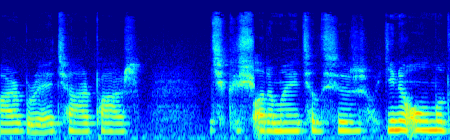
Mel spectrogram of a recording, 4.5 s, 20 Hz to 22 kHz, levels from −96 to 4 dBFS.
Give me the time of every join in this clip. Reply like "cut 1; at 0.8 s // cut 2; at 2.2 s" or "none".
cut 1; at 2.1 s // cut 2; at 2.5 s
